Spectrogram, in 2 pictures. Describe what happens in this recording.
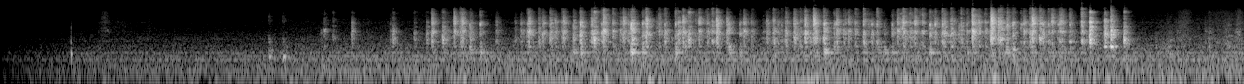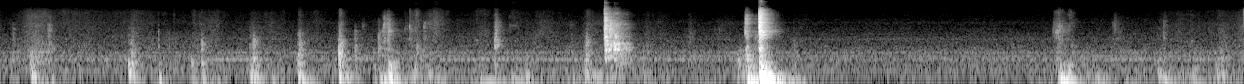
Whilst sitting in my chair, I started typing something on my keyboard. After that I stood up, walked toward the door, opened it, walked out and closed it again.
